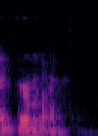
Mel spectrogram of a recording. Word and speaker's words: Aggramar: Curse of Aggramar. – Yeah, Aggramar.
